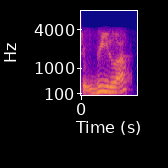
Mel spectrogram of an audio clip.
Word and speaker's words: Rila: And then another one of our staff here, Rila, that is pronounced Rila, like Sheila.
